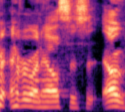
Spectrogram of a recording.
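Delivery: ordinary talk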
